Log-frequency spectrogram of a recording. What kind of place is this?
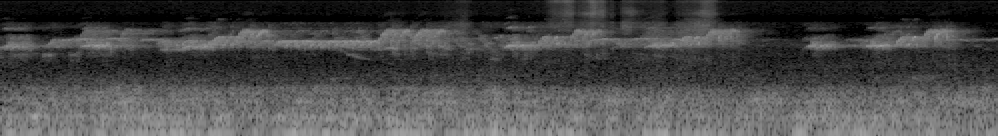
park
